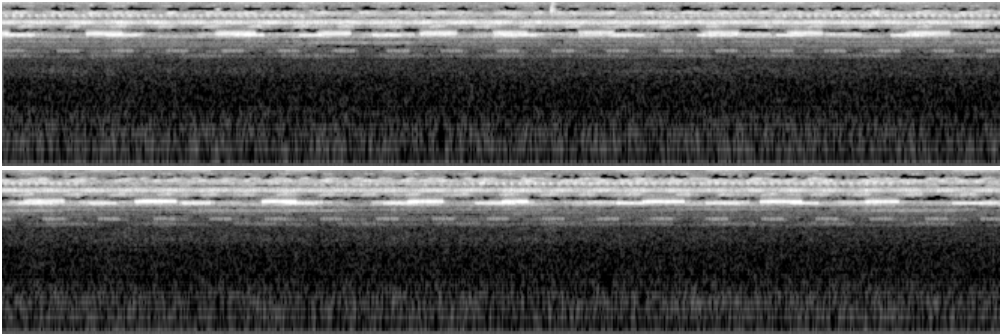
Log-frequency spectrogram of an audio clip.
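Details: Park crickets calling as evening falls, a continuous high, rhythmic chirping from many insects at once, steady in volume, with a quiet wash of outdoor noise below.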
